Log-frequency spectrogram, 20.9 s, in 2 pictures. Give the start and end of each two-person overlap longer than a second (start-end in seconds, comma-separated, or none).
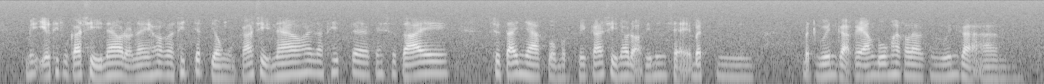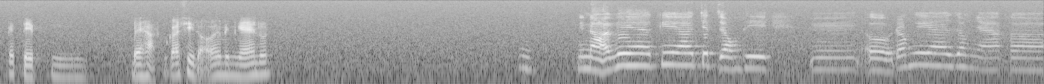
none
